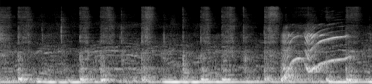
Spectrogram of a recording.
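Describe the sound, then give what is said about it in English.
A beatboxer imitates a siren with the mouth. A rhythmic beatbox pulse runs steadily, then loud wailing tonal sweeps rise and fall near the end over a constant low hum. “That's the siren from the mouth.”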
